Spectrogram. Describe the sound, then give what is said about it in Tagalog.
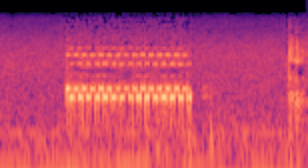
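A telephone rings with one loud, trilling electronic burst lasting about a second, then falls quiet before a brief fragment of the next ring begins. No voices are heard. “Aga na telepono.”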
